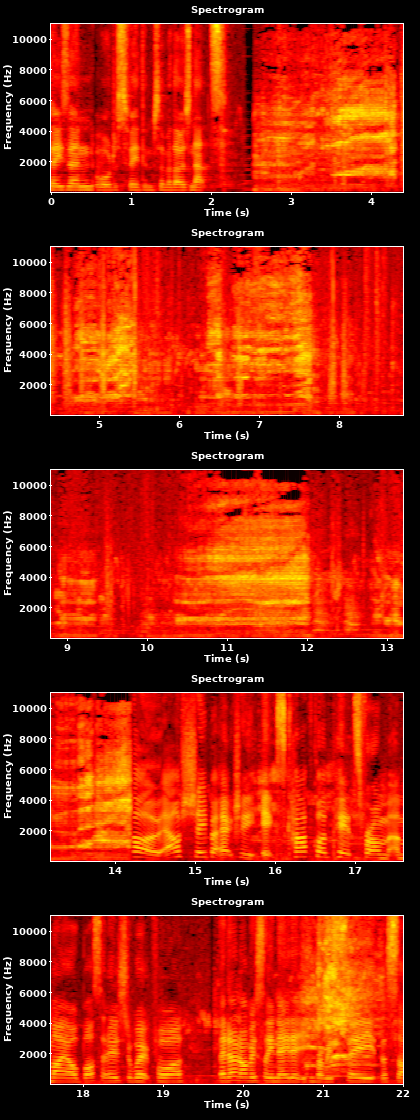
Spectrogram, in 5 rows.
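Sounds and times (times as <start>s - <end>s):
pigs squealing: 2.5s - 14.2s, 15.6s - 17.1s, 20.7s - 22.0s.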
